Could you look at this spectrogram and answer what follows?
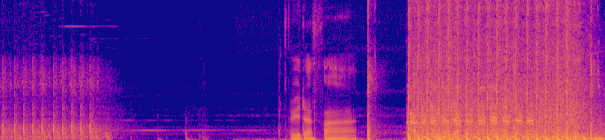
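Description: Rapid automatic gunfire from the video game PUBG Mobile rattles in loud bursts, first at the start and then in a dense, continuous spray near the end, with a brief shout of speech in between.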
